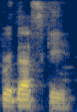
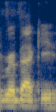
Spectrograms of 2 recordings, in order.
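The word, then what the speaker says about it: Rebecki: So his name's pronounced Rebetsky. I got to remember that because it literally says Rebecca. So Rebetsky.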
